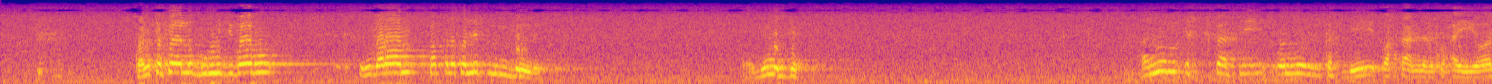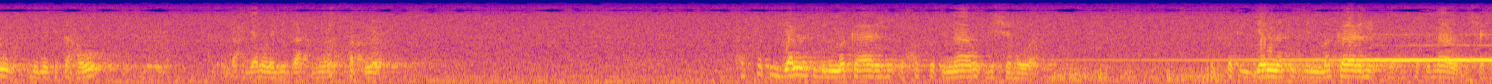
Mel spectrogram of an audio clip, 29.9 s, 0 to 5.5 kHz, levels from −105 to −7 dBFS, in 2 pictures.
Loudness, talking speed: -17 LUFS, 50 wpm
